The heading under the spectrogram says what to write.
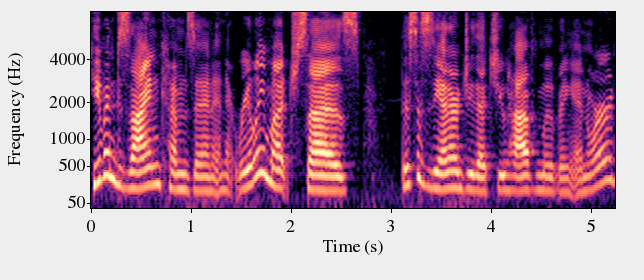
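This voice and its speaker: Loud, animated speech with lively intonation at a fairly quick pace on a very clean recording with a silent background. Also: woman, medium pitch for a woman. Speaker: life coach. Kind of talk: podcast interview.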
